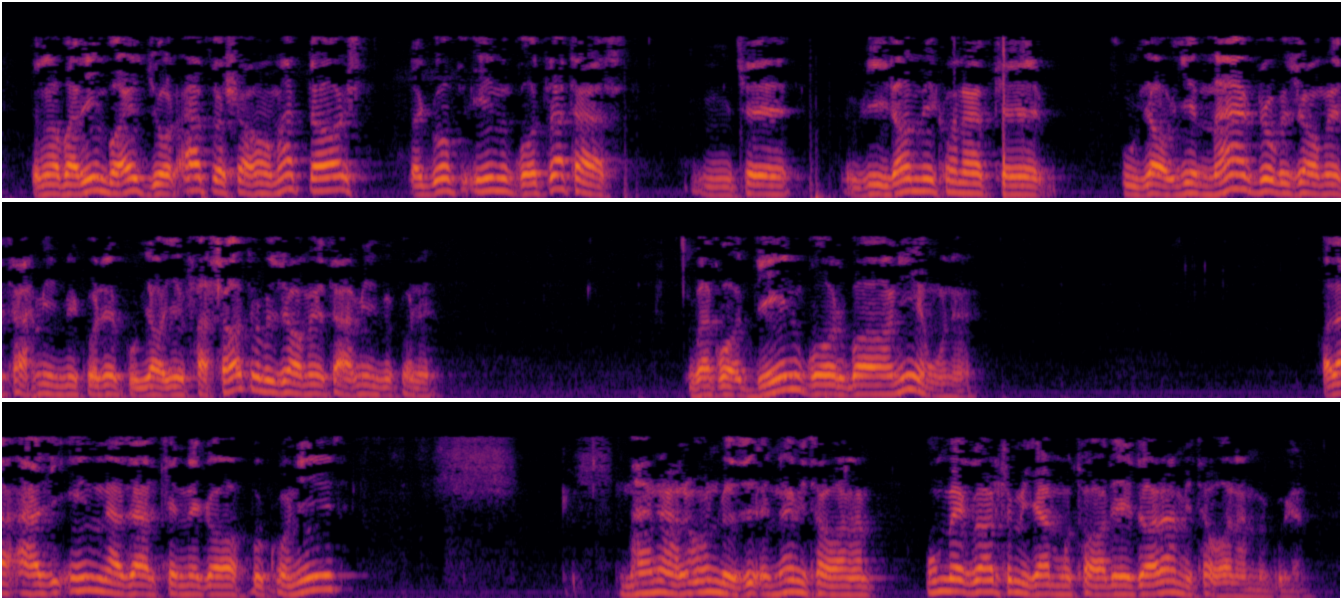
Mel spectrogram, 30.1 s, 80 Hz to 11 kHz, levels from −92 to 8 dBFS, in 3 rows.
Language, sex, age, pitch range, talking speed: Persian, male, 60-79, 115-175 Hz, 110 wpm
